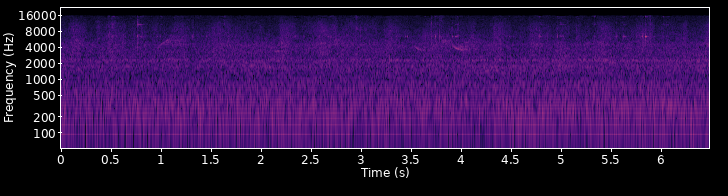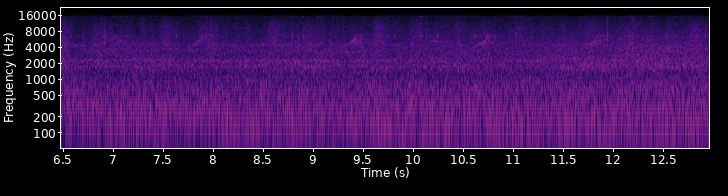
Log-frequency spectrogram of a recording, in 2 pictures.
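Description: Wind blows steadily against the microphone outdoors.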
